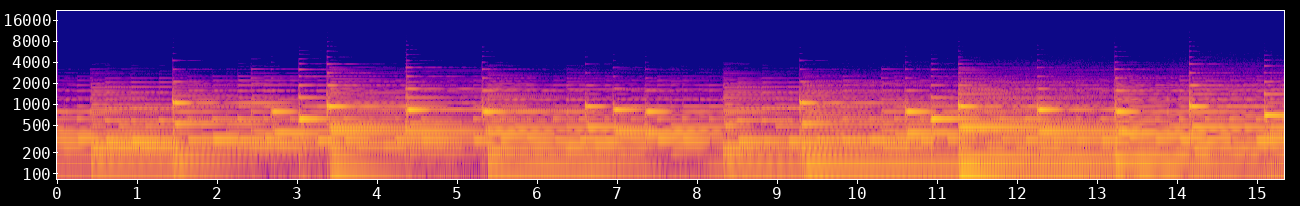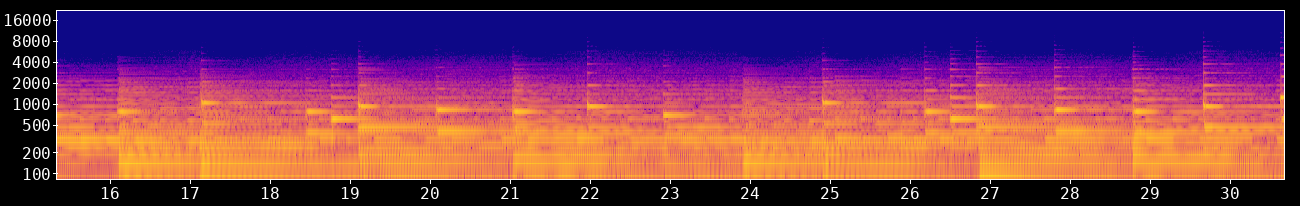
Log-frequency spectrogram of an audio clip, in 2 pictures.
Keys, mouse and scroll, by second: 4.1 click, 7.9 space, 9.3 click, 9.4-11.0 ctrl+drag, 11.0 right click, 13.2 right click, 13.9 click, 14.3 ctrl+space, 14.4 ctrl+click, 14.6 ctrl+space, 15.9 click, 18.4 ctrl+space, 18.5 ctrl+click, 18.8 ctrl+space, 19.0 click, 19.7 v, 20.3 right click, 21.3-27.3 drag, 27.3 ctrl+space, 27.4-28.8 ctrl+drag.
